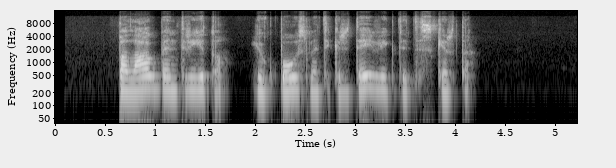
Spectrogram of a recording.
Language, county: Lithuanian, Vilnius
